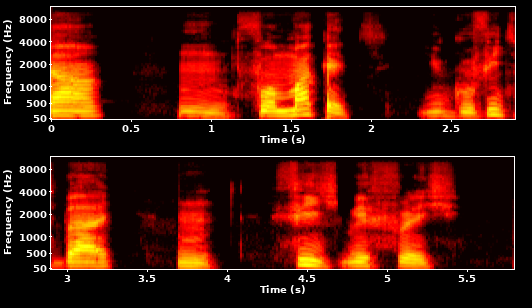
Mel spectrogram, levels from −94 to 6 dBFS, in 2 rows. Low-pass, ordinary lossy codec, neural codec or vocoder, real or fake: 9.9 kHz; none; vocoder, 22.05 kHz, 80 mel bands, WaveNeXt; fake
